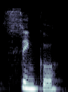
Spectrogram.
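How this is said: It is said with a Latin American accent. "In Latin America, they say cinco"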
